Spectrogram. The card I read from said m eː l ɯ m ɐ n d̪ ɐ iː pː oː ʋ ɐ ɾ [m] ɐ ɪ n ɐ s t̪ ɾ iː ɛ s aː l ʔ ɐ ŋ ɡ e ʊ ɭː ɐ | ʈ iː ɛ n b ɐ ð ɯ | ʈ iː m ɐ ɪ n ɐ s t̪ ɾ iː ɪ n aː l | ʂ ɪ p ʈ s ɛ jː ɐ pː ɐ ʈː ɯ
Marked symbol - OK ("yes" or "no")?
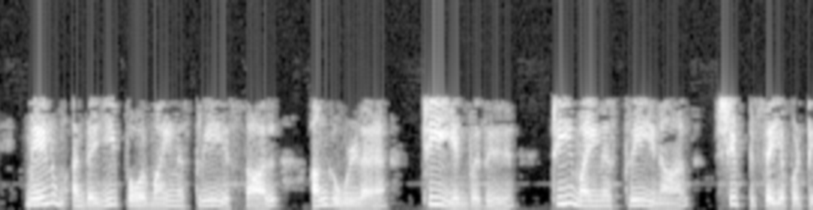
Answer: yes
